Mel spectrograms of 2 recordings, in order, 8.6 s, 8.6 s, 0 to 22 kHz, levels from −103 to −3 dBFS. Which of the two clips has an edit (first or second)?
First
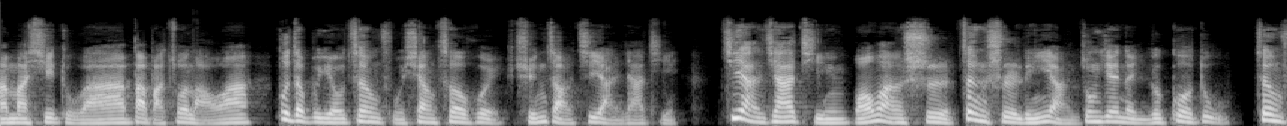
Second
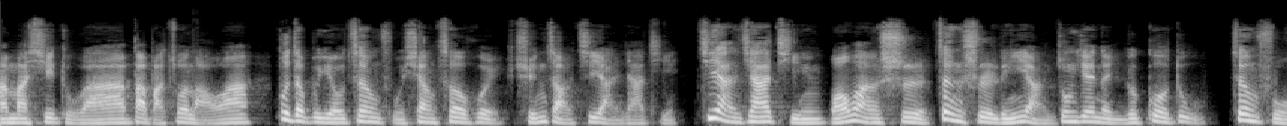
second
